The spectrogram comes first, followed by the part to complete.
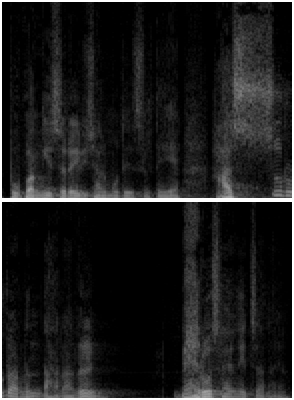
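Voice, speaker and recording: A man's voice: mid-range voice, a little mellow, slightly rough. A middle-aged male pastor preaching a dawn prayer sermon, leading the congregation to repeat after him and acting out quoted voices. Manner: preaching with call-and-response to the congregation; acts out quoted voices of children and parents.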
